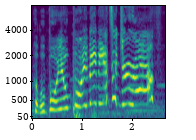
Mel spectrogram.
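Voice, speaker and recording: Dopey, wildly swooping cartoon starfish. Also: male voice, very high voice, sing-song, over loud music, full character voice. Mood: carefree, eager. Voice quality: thick, goofy. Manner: slow-witted, oblivious, childlike. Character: dim-witted, happy-go-lucky big male starfish sidekick. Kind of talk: animated cartoon game voice acting.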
